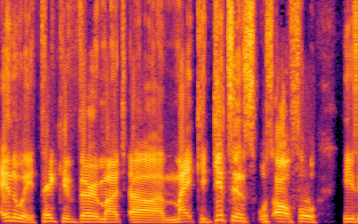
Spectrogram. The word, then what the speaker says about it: Mikey: I was told that's the pronunciation is Mikey, not Mickey.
